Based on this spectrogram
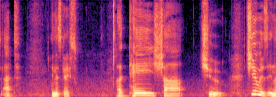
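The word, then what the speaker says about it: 車: Sha is kuruma, but in this case it's sha because it's paired along other kanji. When kanji are paired together, their pronunciations may change.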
